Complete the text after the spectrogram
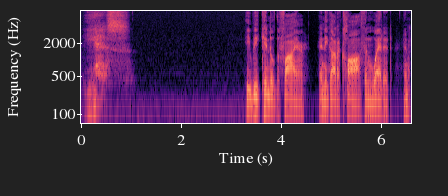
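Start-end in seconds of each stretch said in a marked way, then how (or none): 0.0-1.0 breathless soft whisper. Acted. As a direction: whisper with relief. Follows whispered yes.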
